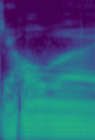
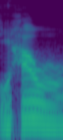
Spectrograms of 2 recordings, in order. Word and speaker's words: Yahweh: All right, such as Jehovah and Yahweh and all of that. That's not the right pronunciation. All right, it's Yahweh, which means he is, he exists.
